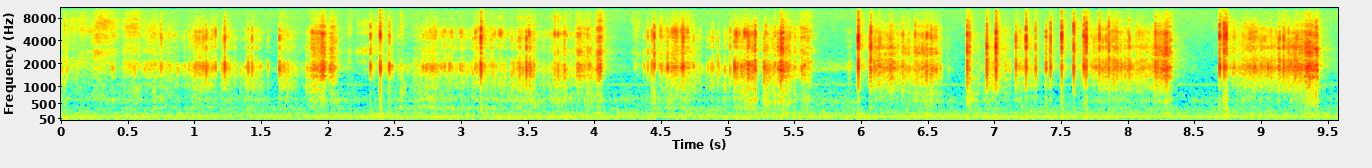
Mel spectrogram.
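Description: Long nails scratch and tap the glittery, textured pumpkin on the cover of a thick cardboard children's Halloween board book with a handle cutout. Dry, bright scratching rasps mix with many quick, sharp taps that fade almost instantly, centered around 1.8 kHz. A steady low hum runs underneath.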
